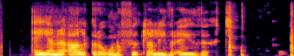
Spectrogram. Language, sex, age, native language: Icelandic, female, 40-49, Icelandic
